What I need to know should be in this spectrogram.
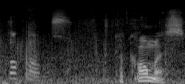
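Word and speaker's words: Kokoomus: Kokomus.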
